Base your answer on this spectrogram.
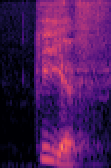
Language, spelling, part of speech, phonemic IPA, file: Dutch, Kiev, proper noun, /ˈkijɛf/, Nl-Kiev.ogg
- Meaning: Kyiv (the capital city of Ukraine and regional administrative centre of Kyiv Oblast): Kyiv (an oblast of Ukraine)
